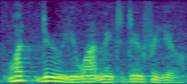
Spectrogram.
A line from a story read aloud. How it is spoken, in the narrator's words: Jesus asked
